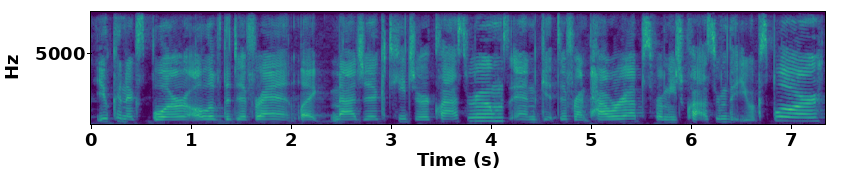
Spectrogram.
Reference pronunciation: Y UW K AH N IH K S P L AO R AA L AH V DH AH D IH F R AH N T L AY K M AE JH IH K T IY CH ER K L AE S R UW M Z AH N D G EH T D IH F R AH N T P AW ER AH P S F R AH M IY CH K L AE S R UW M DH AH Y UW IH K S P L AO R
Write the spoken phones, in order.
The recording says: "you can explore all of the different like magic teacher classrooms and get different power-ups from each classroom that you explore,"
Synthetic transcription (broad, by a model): Y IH K AH N IH K S P L AO R AA L AH V DH AH D IH F R AH N T L AY K M AE JH IH K T IY CH ER K L AE S R UW M Z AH N G EH T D IH F R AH N P AW ER AH P S F R AH M IY CH K L AE S R UW M DH AH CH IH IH K S P L AO R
